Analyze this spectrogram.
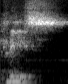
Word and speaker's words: Rhys: Actually, in Wales, they would say Rhys, which you'd have no chance of saying.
